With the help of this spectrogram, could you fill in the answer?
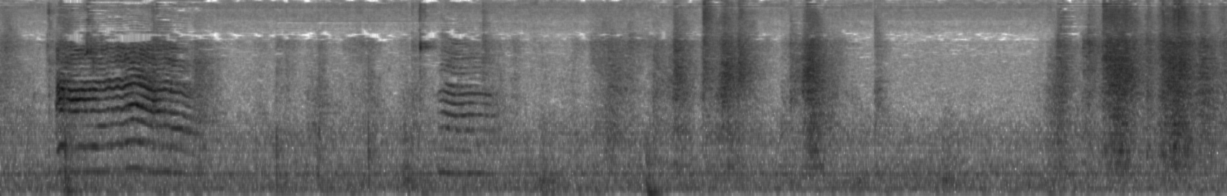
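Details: Domestic cat in a compilation of funny cat moments giving a clear, wavering meow with a stack of bright harmonics near the start, a shorter second meow around three seconds, then rustling, thumps and faint background noise.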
